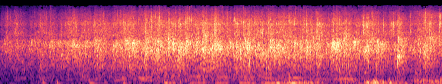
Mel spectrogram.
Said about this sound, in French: On peut l'applaudir déjà, encore une fois, ouais, clairement.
